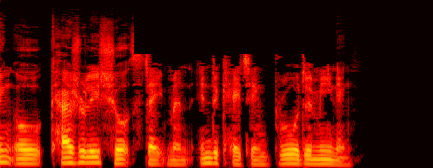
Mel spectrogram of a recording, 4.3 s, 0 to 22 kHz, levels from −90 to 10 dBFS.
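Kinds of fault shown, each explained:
Adaptive stream at a lower bitrate: just after "or casually short" at 1.33 s, the speech abruptly turns dull and watery, with nothing above about 5.8 kHz, then snaps back to full clarity at 3.33 s, with no gap at either edge. The stream briefly switched to a much cheaper encoding when throughput dipped. The lost treble and the added smearing fit a drop from MP3 at 128 kbit/s to around 24 kbit/s for those two seconds.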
